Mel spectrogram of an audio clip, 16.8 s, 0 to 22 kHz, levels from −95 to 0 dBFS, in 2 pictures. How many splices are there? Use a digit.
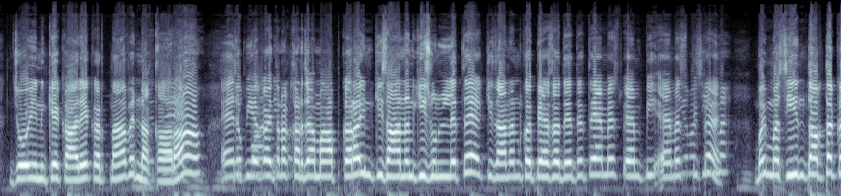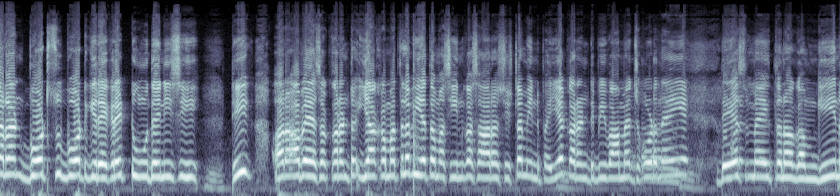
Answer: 3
